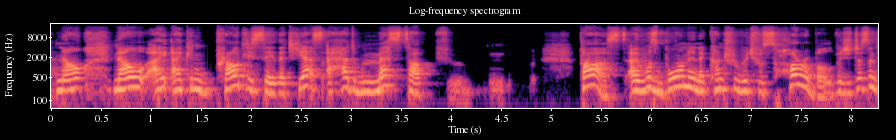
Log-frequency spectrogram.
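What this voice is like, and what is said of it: Strong Russian-sounding accent. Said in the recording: “I came from Soviet Union. I've got so much criticism for my bizarre accent ... my accent is so confusing”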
